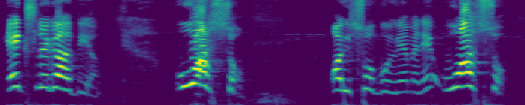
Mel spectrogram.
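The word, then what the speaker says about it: oiseaux: तो यहां पर जो ये एक्स है दैट इज साइलेंट, तो that is उआसो, this is also उआसो, bird.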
